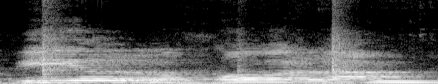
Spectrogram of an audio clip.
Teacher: Alama bil qalam. Bil kolam juga sama alif lam komaria ya. Lamnya ada harus dibaca juga.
